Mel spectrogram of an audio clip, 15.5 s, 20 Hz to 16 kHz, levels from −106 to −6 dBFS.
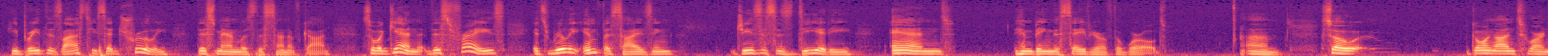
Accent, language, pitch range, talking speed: American, English, 110-135 Hz, 145 wpm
